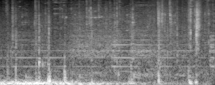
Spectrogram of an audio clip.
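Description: Horse hooves clip-clop in the video game Kingdom Come: Deliverance, a run of close, uneven hoofbeats over a low rumble that gradually thins out toward the end.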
